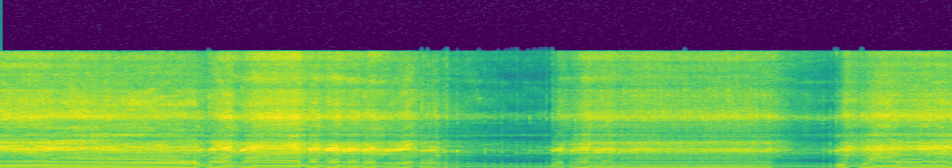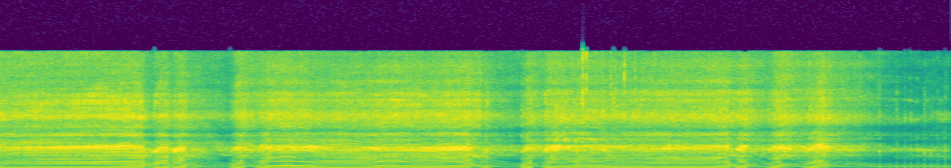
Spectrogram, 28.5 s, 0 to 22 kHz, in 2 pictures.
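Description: Husqvarna 572 XP two-stroke chainsaw with a modified muffler cutting through a eucalyptus log at full throttle. It makes several long cuts, the engine note dropping and revving back up between them, and falls to a lower, quieter run for a few seconds around the middle.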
